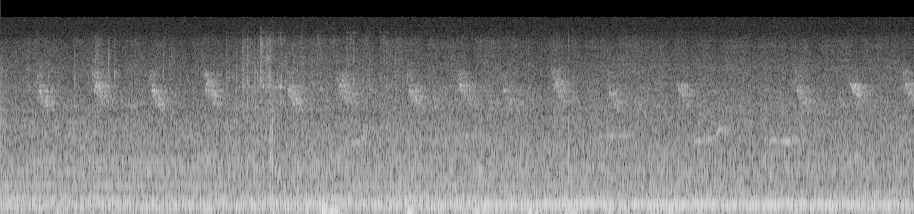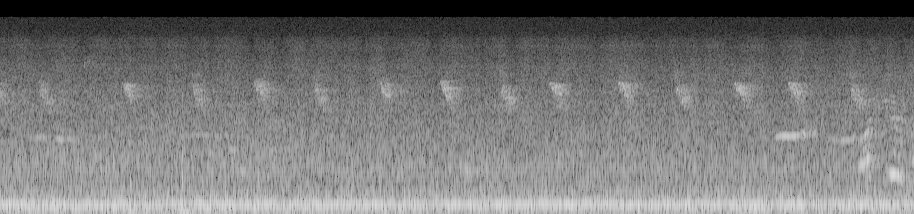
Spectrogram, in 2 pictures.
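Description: A bird chirping steadily, short high chirps at about one and a half a second, over the constant low hum and hiss of a worn VHS recording.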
